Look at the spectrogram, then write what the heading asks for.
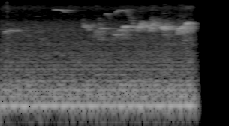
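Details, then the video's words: A Javan grey-throated white-eye twitters (ngriwik) in a quick run of high, thin chirps and slurred notes, over a steady low mechanical hum. "Opior Jawa ngeriwik Full isian"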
